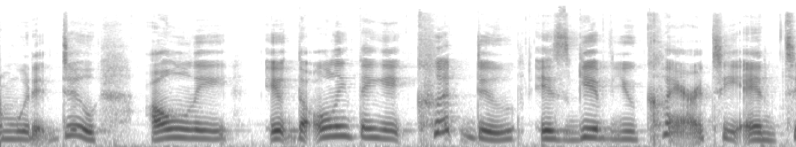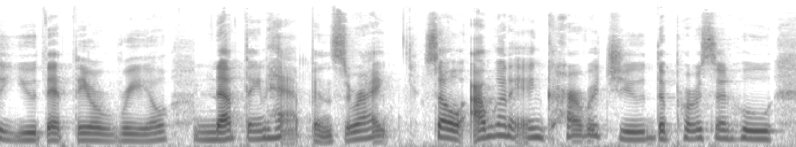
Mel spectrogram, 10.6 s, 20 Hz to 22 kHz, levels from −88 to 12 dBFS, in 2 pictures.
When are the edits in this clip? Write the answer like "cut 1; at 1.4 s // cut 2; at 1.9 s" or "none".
cut 1; at 3.5 s // cut 2; at 5.2 s // cut 3; at 6.6 s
